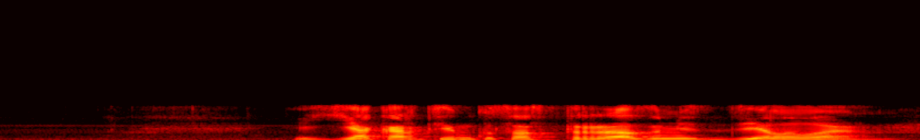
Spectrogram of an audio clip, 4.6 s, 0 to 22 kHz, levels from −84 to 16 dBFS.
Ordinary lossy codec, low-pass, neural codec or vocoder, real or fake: none; 5.4 kHz; none; real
